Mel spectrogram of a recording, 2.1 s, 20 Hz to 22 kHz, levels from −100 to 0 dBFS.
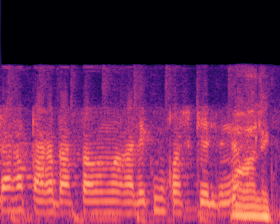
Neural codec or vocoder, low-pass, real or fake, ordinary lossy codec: none; none; real; none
